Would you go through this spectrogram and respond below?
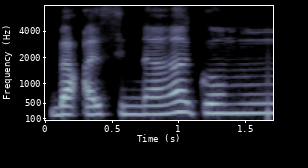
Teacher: नून को हमने 2 हरकत खींचा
